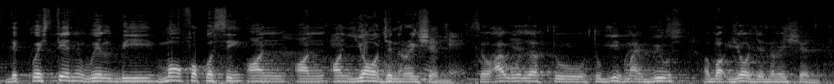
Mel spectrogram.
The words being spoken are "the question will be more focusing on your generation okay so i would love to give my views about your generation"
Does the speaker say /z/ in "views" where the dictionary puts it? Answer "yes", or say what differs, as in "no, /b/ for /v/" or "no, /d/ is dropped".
no, /s/ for /z/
